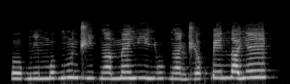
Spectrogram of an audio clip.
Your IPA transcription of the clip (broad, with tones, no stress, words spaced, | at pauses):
o˨bĩ˨mo˨˦ ɡũ˦d͡ʒi˧ɡã˧ mɛ̃˦ji˦˨ju˧ ɡã˨d͡ʒɔ˨˦k͡pe˦ na˧jɛ̃˦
